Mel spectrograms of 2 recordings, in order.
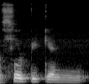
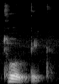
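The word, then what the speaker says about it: Zülpich: Sería interesante visitarlo, pero en este lugar, en Sulpic, bueno, Sulpic se pronuncia esa Z no es como Z, sino se pronuncia como una T, Tulpic.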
